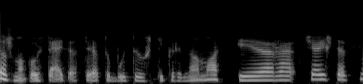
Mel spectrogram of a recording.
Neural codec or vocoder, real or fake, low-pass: codec, 16 kHz, 2 kbps, X-Codec, WavLM features, trained on Multilingual LibriSpeech; fake; 7.2 kHz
